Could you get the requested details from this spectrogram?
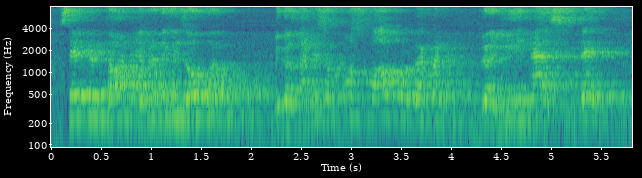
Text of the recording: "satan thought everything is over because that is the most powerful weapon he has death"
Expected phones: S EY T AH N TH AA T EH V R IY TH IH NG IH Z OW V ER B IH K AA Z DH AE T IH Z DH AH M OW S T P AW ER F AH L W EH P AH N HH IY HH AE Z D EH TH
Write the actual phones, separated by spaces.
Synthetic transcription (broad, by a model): S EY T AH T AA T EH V R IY T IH NG IH Z OW V ER B IH K AA Z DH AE T IH Z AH M OW S T P AW ER F AH L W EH P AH N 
